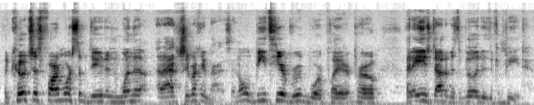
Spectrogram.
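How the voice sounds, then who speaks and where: High-pitched, bright-voiced man reading aloud. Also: a little fast, a little hiss or hum, rough recording. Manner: stumbles over words and corrects himself. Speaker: let's player reading a visual novel aloud. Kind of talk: reading game text aloud with asides. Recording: music playing behind the voice.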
